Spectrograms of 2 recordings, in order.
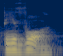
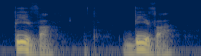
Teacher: because this is not on the stress syllable, O is de-stressed as A. So it's not bivo, it is biva.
